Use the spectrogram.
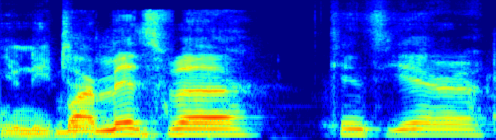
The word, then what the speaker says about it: quinceañera: Bar mitzvah, quinceañera. How you say the word? You said it right.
